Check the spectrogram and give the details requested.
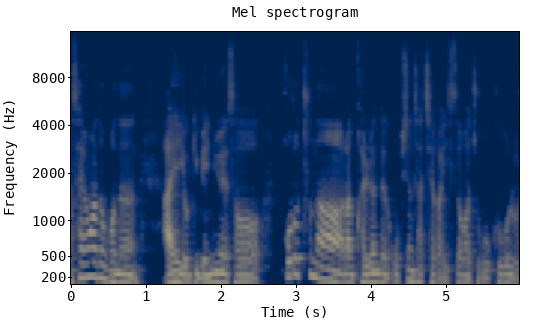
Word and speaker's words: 포르투나: 제가 사용하던 거는 아예 여기 메뉴에서 포르투나랑 관련된 옵션 자체가 있어가지고 그걸로 사용을 했었거든요. 근데 여기서는 이렇게 나오네요. 네, 알려주셔서 감사합니다. 여기 보시면은 랏 오브 포르춘 이제 포르투나라고 읽고요.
